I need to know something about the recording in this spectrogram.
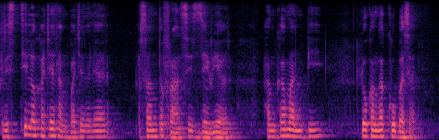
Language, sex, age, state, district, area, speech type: Goan Konkani, male, 30-45, Goa, Salcete, rural, spontaneous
